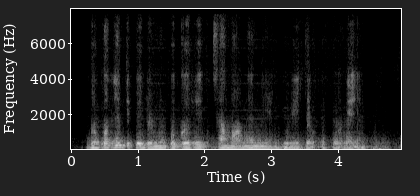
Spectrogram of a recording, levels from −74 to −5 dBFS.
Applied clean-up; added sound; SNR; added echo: neural separator model SepFormer DNS4.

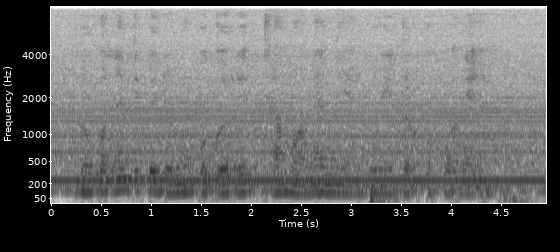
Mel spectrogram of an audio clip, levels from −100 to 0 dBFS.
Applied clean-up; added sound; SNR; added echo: none; Mechanisms; 0 dB; reverberation time 0.7 s.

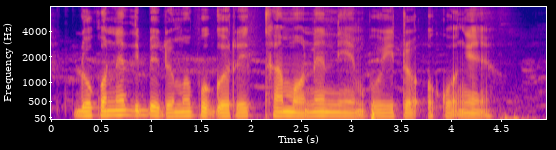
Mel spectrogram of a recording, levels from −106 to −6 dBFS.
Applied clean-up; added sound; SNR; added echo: none; none; none; none.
